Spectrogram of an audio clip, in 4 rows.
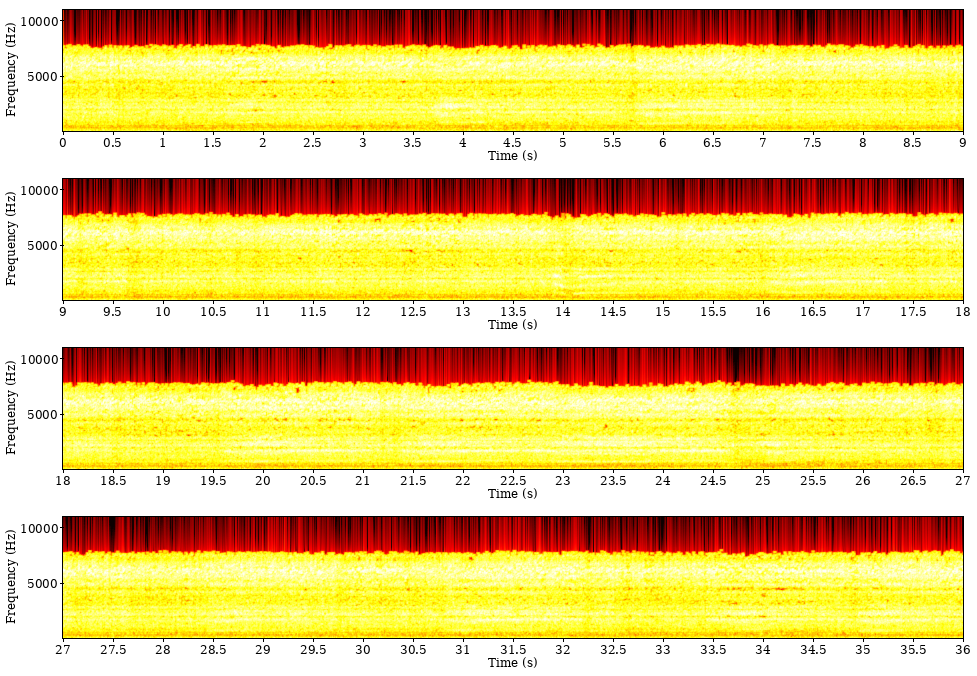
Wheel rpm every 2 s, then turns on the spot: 230, 230, 230, 230, 230, 230, 230, 220, 230, 230, 230, 220, 220, 230, 230, 230, 230, 230.
none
